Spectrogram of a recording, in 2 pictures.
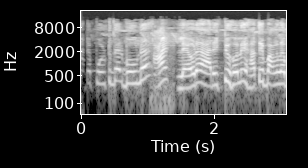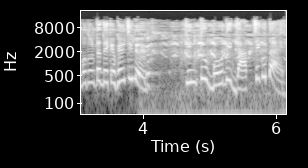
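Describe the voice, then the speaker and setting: A woman's voice: very high-pitched, animated, fast talker, a little hiss or hum. A woman voicing a brash young male village club lad who talks in crude, cheeky slang.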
